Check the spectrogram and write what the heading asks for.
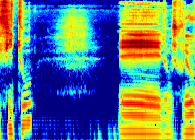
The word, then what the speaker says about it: Fitu: Donc, je suis là au Mirador du Fito, ou si on le prononce en asturien, du Fitou.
